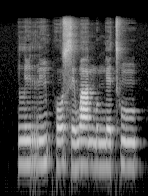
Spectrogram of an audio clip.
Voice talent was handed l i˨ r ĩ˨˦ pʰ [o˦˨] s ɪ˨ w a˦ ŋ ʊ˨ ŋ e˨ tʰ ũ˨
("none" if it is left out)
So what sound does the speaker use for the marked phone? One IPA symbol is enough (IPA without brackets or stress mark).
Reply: o˨˦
